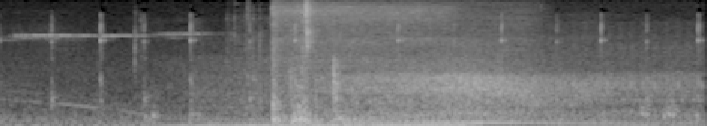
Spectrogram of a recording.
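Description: A bus engine hums at low pitch and grows louder.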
